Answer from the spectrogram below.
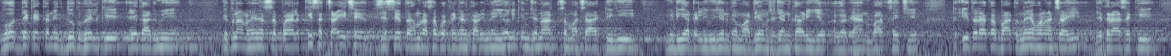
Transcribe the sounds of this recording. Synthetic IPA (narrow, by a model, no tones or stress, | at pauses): bəɦut̪̚d̪ekekənikd̪ukʰbʱelkiekad̪mi | et̪naməɦinət̪sə̃pəɦelkisətːt͡ʃait͡ʃʰɛd͡ʒeset̪ɔɦəmɾasəb̚keəkʰnid͡ʒankaɾinɛjjolekind͡ʒenasəmat͡ʃaɾʈibʱi | miɖijaʈelibʱid͡ʒənkemad̪ʱjəmsẽd͡ʒankaɾijoʔəɡəɾeɦənbat̪səjt͡ʃʰi | t̪ɔʔit̪əɾəɦkebat̪nəjɦonat͡ʃaɦid͡ʒekɾasə̃ki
